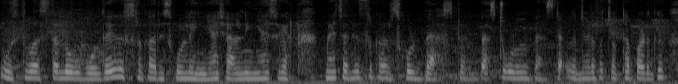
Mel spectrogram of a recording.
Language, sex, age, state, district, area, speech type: Dogri, female, 18-30, Jammu and Kashmir, Kathua, rural, spontaneous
